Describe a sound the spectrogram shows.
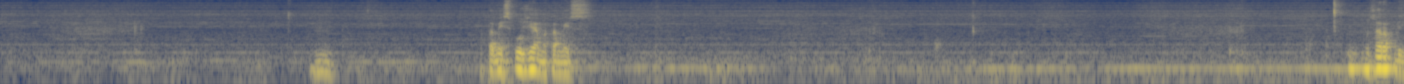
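A man sips a drink from a mug.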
